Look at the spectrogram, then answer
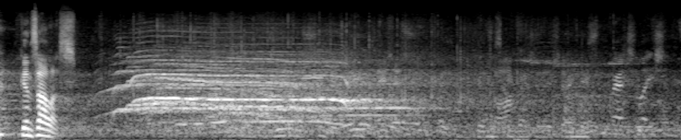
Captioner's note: applause & Cheering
